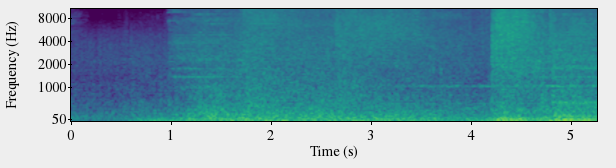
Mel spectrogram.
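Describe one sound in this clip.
A huge creature rumbles and roars deeply.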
